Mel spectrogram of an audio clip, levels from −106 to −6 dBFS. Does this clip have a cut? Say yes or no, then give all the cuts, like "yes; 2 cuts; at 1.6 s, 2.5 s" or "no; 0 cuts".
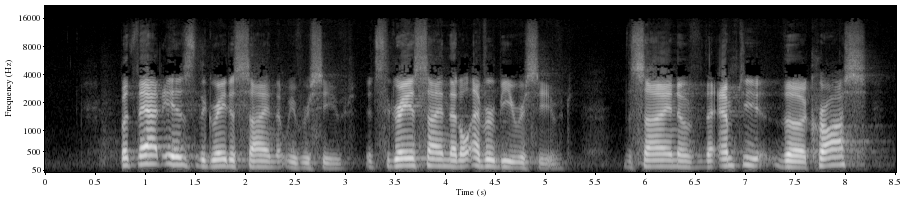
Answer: no; 0 cuts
